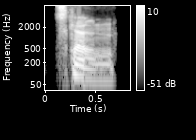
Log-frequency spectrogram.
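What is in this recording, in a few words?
"scone", British English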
